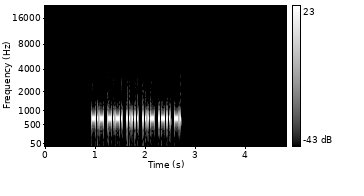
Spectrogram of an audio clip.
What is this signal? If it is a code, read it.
Morse code, heard as a keyed tone, about 47 wpm, 700 Hz. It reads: KC5VLN
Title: USA Call Signs - 6 Characters - 45wpm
